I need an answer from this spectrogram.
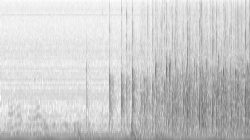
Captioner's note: applause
